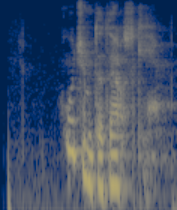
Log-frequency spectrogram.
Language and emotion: Russian, sad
